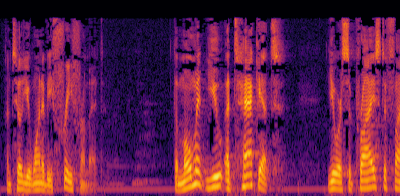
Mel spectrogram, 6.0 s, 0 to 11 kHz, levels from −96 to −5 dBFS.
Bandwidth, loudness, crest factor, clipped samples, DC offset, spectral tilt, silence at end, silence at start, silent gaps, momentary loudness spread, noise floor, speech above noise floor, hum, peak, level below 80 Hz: 8.4 kHz; -21 LUFS; 22 dB; under 0.1%; under 0.1%; -4.5 dB/octave; 0 s; 0.1 s; none; 12 LU; -53 dBFS; 32 dB; none; 0 dBFS; -58 dBFS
